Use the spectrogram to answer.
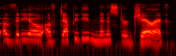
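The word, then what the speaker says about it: Jerec: video of Deputy Minister jerck which rhymes with merik saying that the current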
